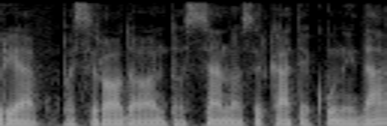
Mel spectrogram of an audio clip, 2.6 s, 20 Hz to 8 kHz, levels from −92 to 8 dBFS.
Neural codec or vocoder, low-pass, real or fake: none; 7.2 kHz; real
